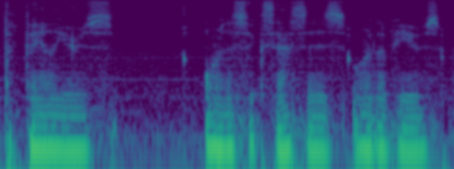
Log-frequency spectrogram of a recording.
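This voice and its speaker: A man hosting a new ASMR gaming channel, talking in a soft whisper and rambling with lots of fillers. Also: very deep voice, completely flat delivery, unhurried, a little hiss or hum.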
